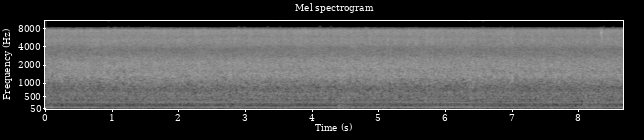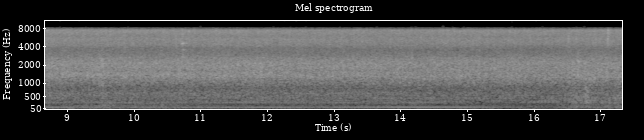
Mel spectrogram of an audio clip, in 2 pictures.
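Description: Heavy tropical rain falling steadily, a dense even hiss, with a steady low hum underneath that fades about sixteen seconds in.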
